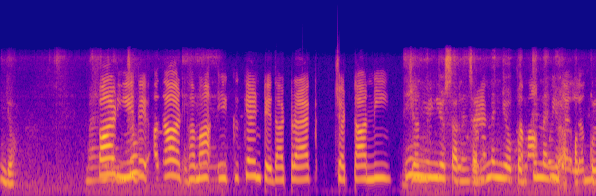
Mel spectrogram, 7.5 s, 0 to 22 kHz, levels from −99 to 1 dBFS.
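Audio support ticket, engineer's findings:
Speech suppressed in double talk: speech level dips at 1.9–2.07 s (about 15 dB), 5.39–6.08 s (deepest, about 20 dB, roughly half a second affected) and 6.44–7.46 s (about 15 dB). Likely echo canceller ducking the near talker during overlap. Real speech goes missing, with no added copy, unlike a leak.

Echo leak: a faint delayed duplicate of the speech, about 35 dB down, trailing by about 300 ms at 2.75–3.05 s and 7.34–7.38 s. Likely residual loudspeaker echo passed by the far-end canceller. This adds a copy rather than removing speech.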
